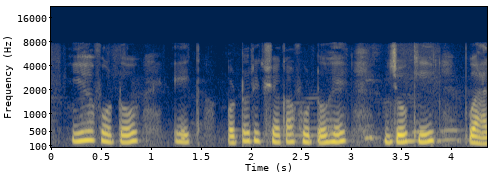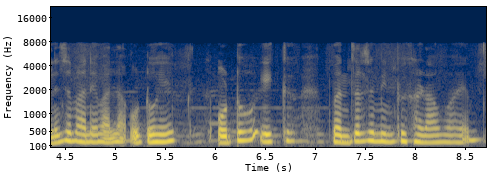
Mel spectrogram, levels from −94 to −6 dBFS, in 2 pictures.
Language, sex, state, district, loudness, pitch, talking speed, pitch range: Hindi, female, Bihar, Purnia, -20 LUFS, 210 Hz, 150 wpm, 200-230 Hz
